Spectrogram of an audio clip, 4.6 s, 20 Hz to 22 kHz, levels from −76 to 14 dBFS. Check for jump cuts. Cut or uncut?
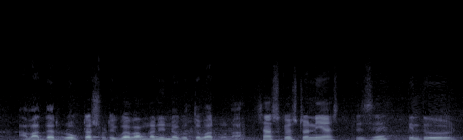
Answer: uncut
